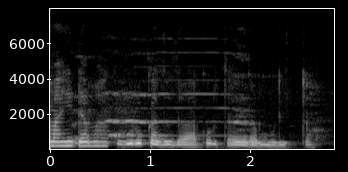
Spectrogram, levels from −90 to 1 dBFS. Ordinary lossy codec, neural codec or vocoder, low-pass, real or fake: none; none; 7.2 kHz; real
